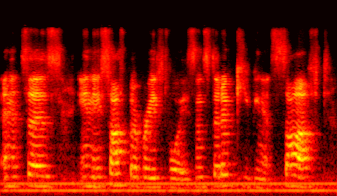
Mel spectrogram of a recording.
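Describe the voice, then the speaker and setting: A woman's voice: mid-range voice, fairly even intonation, a little slow, background noise. Young woman explaining a music score. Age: young adult. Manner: explanatory, walking through a score. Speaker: music student presenting a lecture recital. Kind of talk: academic presentation.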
